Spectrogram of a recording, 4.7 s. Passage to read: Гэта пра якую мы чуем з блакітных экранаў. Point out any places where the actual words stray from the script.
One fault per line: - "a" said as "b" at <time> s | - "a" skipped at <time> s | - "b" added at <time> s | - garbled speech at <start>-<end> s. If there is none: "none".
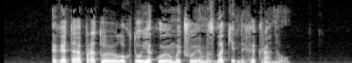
- "тую лухту" added at 1.4 s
